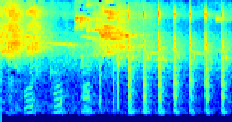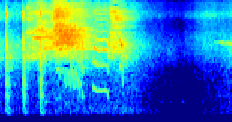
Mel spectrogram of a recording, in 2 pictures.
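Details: An aviary-kept Javan myna, called a keen singer. It gives rasping squawks, then a run of about ten evenly spaced clicking pulses, more harsh chatter, and a brief quiet at the end.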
